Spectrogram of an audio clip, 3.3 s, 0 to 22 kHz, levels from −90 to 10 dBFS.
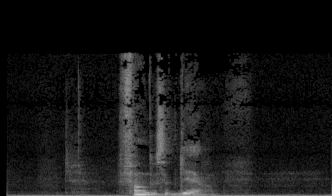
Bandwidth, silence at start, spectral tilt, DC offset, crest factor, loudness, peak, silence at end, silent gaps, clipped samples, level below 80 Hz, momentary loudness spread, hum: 16.5 kHz; 0.05 s; -5 dB/octave; under 0.1%; 20 dB; -25 LUFS; -10 dBFS; 0 s; none; under 0.1%; -42 dBFS; 25 LU; none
